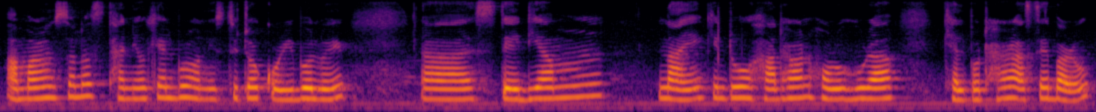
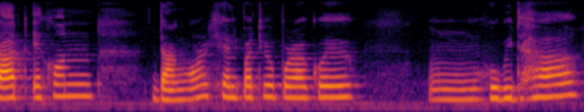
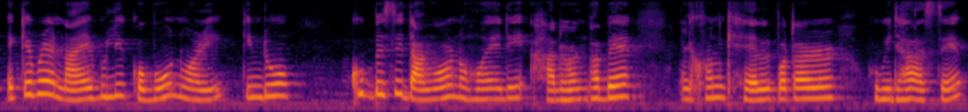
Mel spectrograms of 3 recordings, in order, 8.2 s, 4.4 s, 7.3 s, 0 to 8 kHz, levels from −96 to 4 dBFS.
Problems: constant background noise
